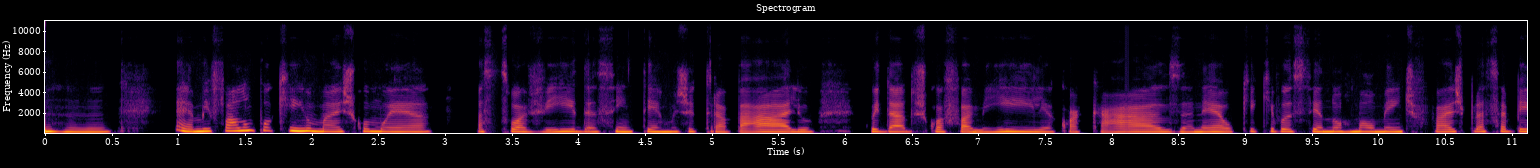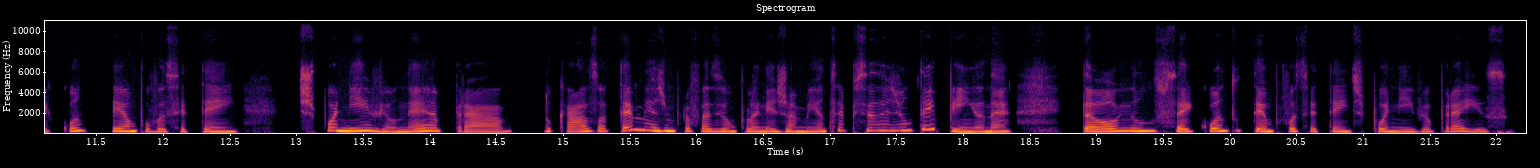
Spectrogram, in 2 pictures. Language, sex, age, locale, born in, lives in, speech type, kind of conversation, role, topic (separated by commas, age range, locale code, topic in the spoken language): Portuguese, female, 55-59, pt-BR, Brazil, United States, conversation, advice, advisor, Como posso planejar minhas férias sem me sentir sobrecarregado?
